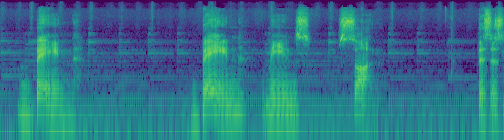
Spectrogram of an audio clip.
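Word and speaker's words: בֵּן: This word is spelled beit, nun, with a tzera under the beit. The beit has a dagesh, so it is pronounced ba. Tzera is a, and nun is na. Altogether, this is pronounced bain.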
